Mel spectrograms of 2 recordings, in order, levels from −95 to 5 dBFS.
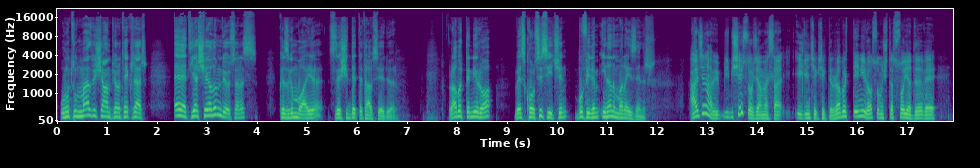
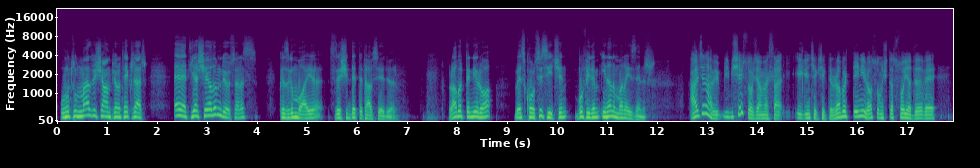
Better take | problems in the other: first | muffled; very; fading above 2.5 kHz

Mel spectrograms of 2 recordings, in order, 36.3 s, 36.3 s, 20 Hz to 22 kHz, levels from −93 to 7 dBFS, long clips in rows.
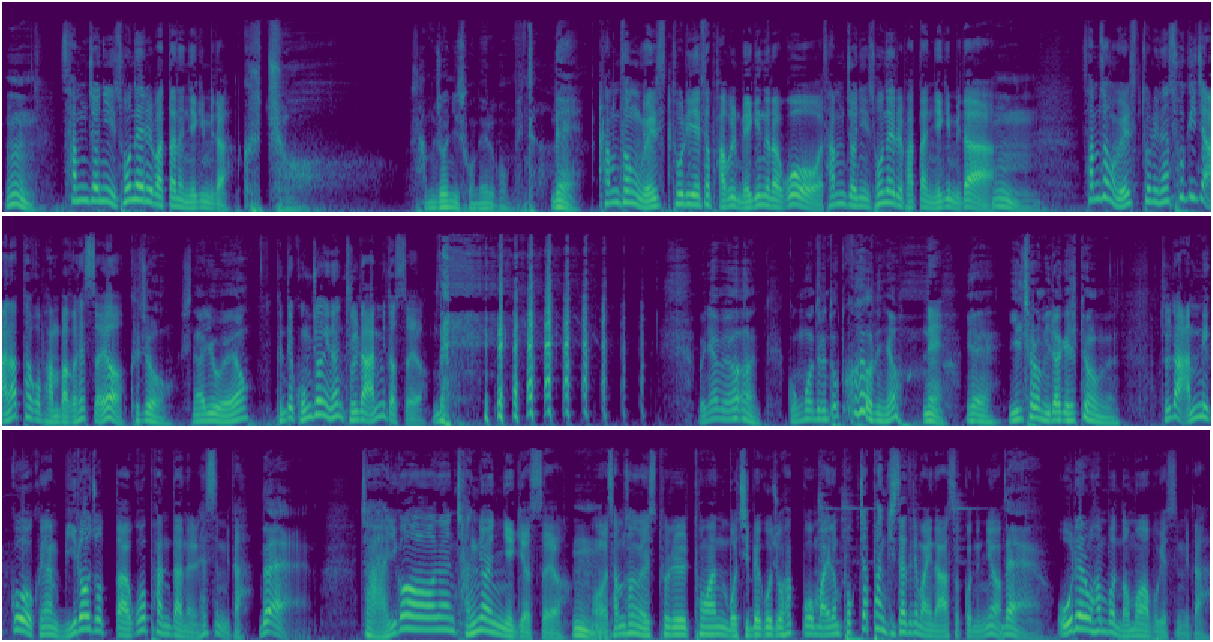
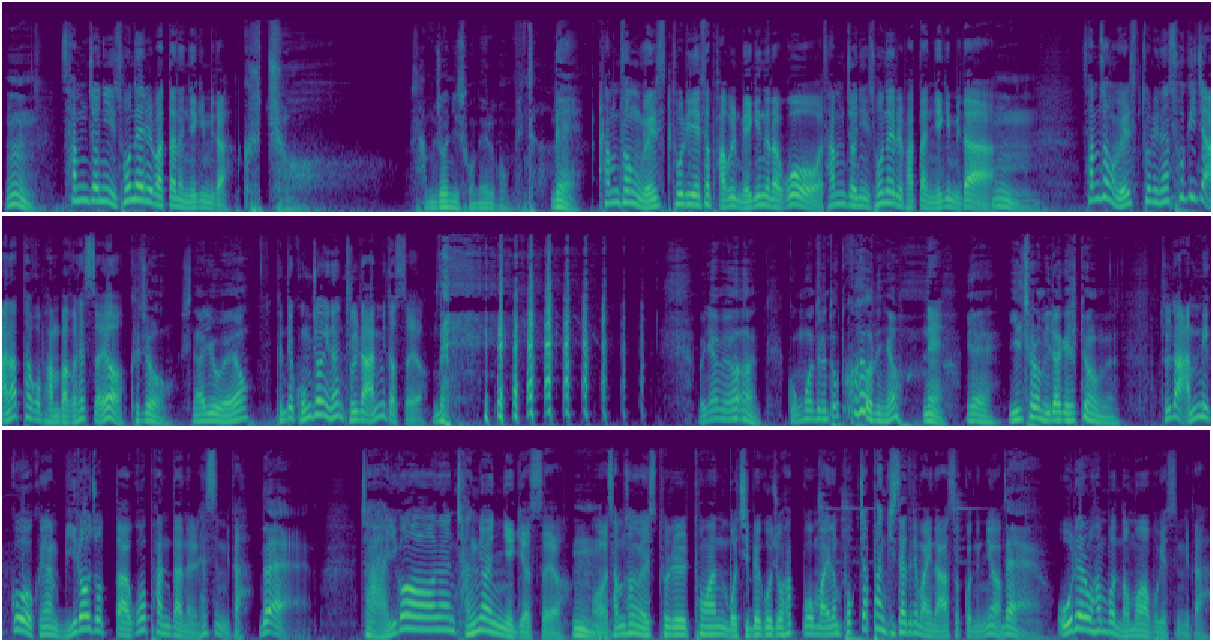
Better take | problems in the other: neither | none

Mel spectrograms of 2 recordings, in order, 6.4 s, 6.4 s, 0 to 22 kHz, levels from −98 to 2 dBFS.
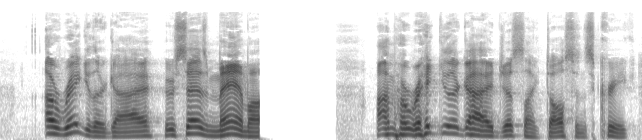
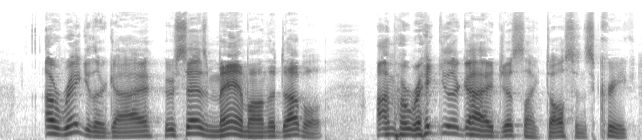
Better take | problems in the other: second | audio cutting out; at 2.5 s for 1 s

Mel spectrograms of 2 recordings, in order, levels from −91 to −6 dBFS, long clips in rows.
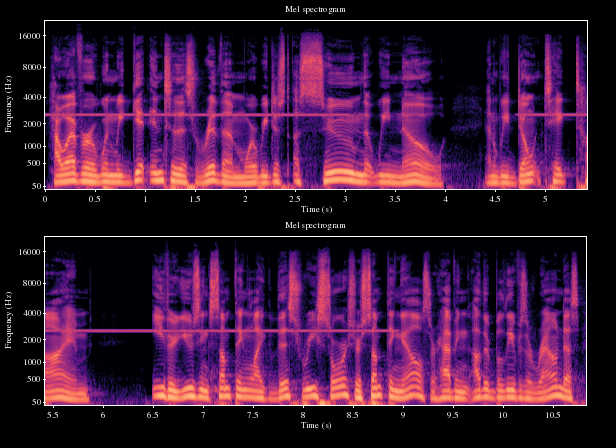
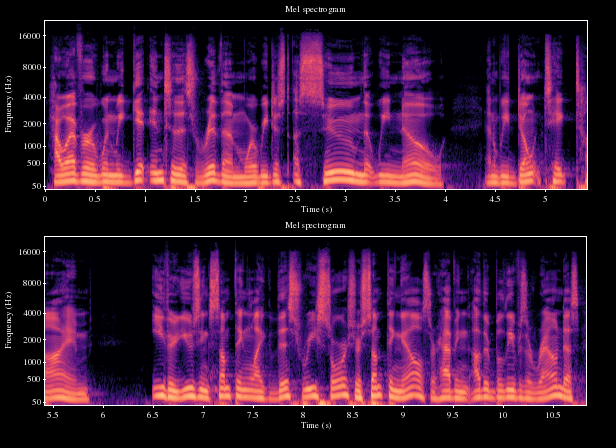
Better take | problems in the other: second | high-pitched whine; noticeable; until 3 s and from 4.5 to 9 s; 2.5 kHz, 20 dB below the speech

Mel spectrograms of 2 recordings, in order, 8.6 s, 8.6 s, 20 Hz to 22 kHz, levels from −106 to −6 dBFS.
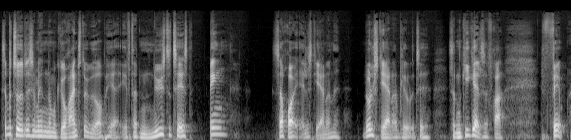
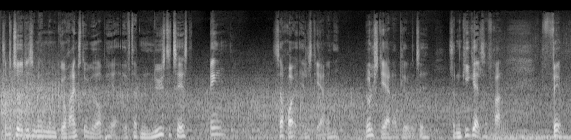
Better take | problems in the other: first | traffic noise; loud; throughout; 8 dB below the speech

